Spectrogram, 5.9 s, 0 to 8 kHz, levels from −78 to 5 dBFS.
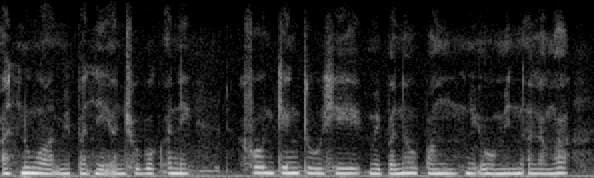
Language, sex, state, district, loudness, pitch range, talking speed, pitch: Mizo, female, Mizoram, Aizawl, -15 LUFS, 210-230 Hz, 170 wpm, 215 Hz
